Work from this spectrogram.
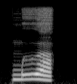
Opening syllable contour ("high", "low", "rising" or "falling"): falling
